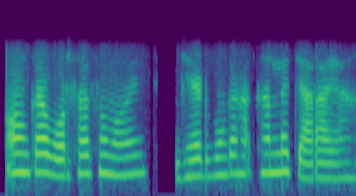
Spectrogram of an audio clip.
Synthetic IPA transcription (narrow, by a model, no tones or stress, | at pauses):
ɔŋkabɔɾsasɔmɔj | d͡ʒʱɛʈbɔŋɡaɦaʔkʰanlɛt͡ʃaɾaja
